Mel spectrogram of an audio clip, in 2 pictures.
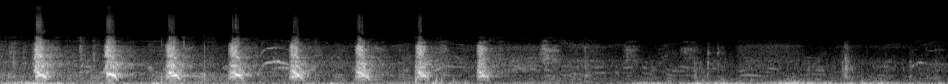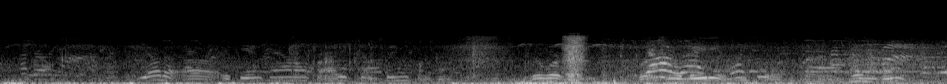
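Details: Giant Schnauzer with its owner, giving a run of eight sharp, loud barks about two-thirds of a second apart, then falling quiet while soft whines and human talking take over.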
